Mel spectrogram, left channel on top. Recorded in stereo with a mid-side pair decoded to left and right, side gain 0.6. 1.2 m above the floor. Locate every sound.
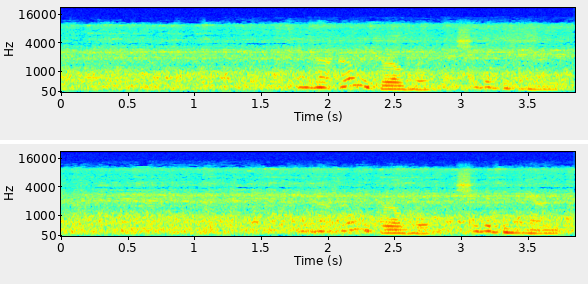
1.8 s a woman speaking: 45° left, 1.1 m; by 3.8 s 40° right, 1.0 m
